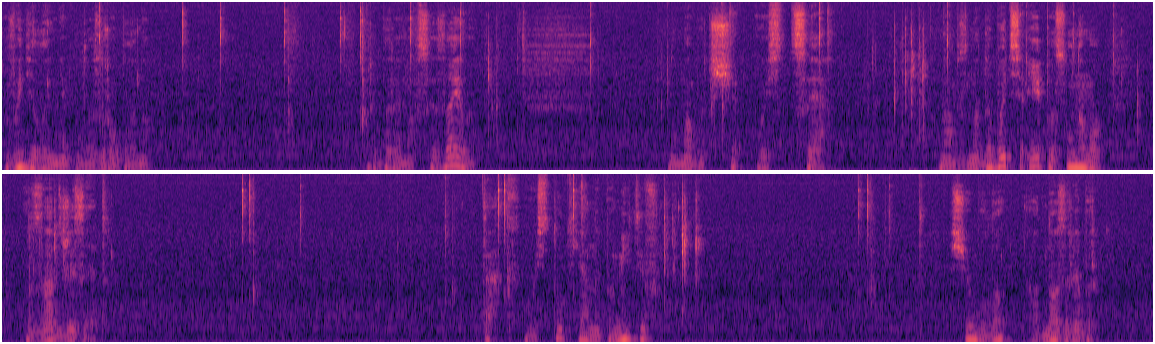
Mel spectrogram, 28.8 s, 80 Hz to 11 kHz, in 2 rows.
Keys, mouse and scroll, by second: 0.3 alt+z, 1.9 ctrl+click, 3.4 ctrl+click, 4.9 ctrl+click, 5.8 ctrl+click, 7.2-9.7 middle drag, 9.7 shift+click, 10.9 shift+click, 12.0 alt+z, 12.5-15.4 middle drag, 15.4 g, 18.8-21.3 middle drag, 21.3 click, 22.2 click, 23.4 g, 26.2-28.7 middle drag.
